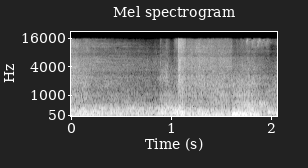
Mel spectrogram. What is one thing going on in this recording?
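Spell effects crackle and whoosh in a fight between game characters.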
